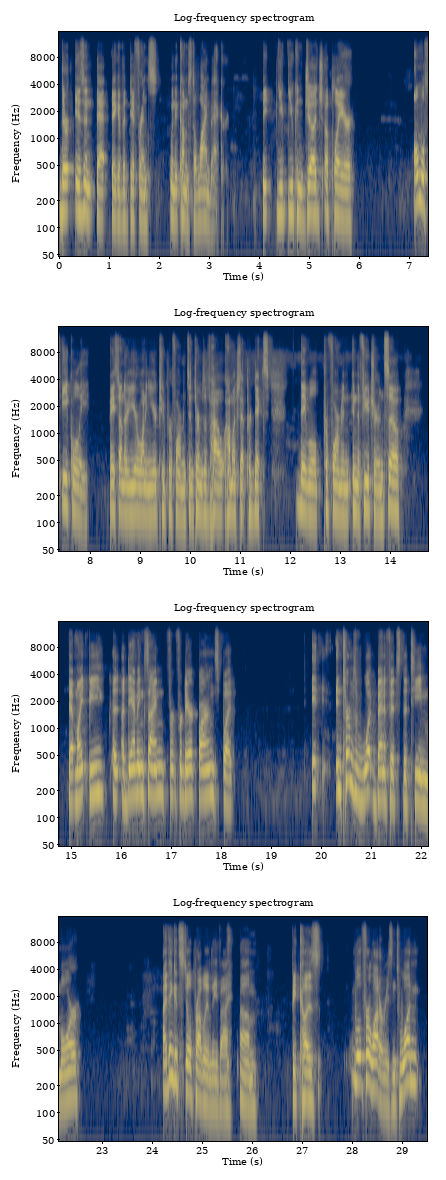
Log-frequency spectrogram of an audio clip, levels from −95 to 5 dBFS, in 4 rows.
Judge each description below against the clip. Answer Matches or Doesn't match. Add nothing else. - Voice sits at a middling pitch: Matches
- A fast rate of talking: Doesn't match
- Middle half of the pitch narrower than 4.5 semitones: Doesn't match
